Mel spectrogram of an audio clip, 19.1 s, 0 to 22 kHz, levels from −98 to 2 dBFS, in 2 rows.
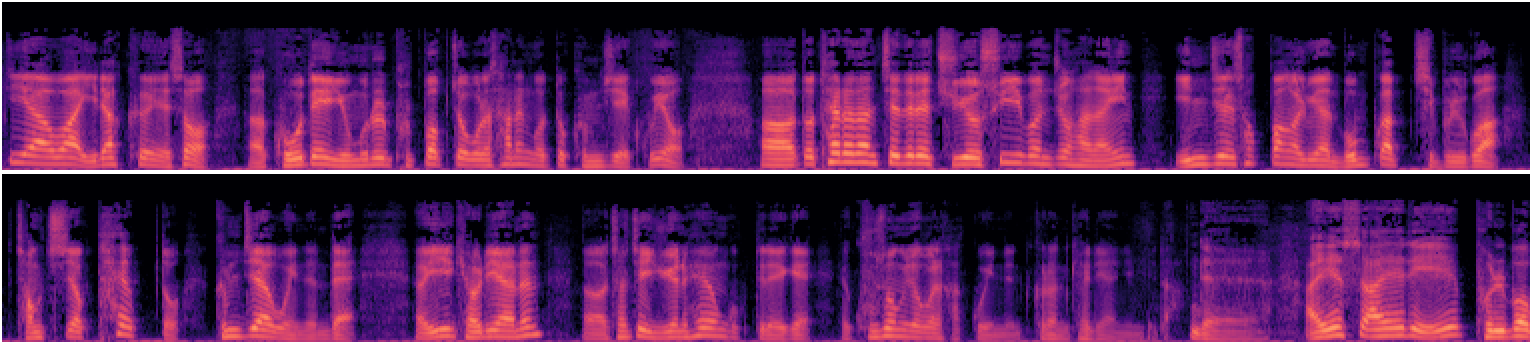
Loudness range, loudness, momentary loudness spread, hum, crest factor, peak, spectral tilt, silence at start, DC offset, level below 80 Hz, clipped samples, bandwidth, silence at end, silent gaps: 7 LU; -30 LUFS; 16 LU; none; 18 dB; -12 dBFS; -5 dB/octave; 0 s; under 0.1%; -66 dBFS; under 0.1%; 11.5 kHz; 0 s; none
